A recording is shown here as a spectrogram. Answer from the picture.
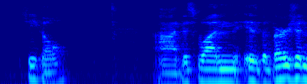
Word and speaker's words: Jekyll: As we found out last week in Edinburgh, Scotland, Jekyll is the correct pronunciation. So, even though it's a silent movie and it really doesn't matter how you pronounce anything when you're just pantomiming, the fact of the matter is, in Edinburgh, it's pronounced Jekyll.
